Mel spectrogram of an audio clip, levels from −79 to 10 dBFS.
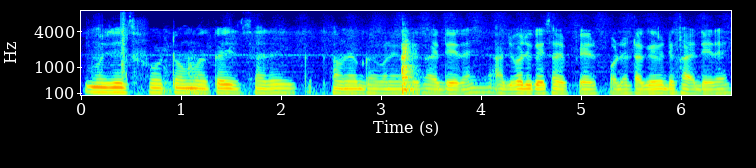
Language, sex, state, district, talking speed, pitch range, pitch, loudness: Hindi, male, Madhya Pradesh, Katni, 240 wpm, 100-115 Hz, 105 Hz, -22 LUFS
